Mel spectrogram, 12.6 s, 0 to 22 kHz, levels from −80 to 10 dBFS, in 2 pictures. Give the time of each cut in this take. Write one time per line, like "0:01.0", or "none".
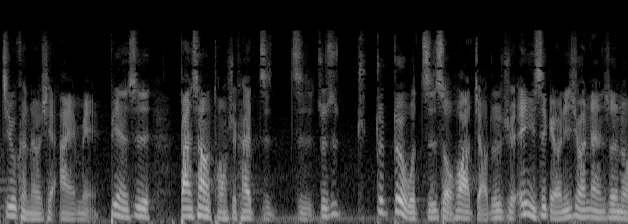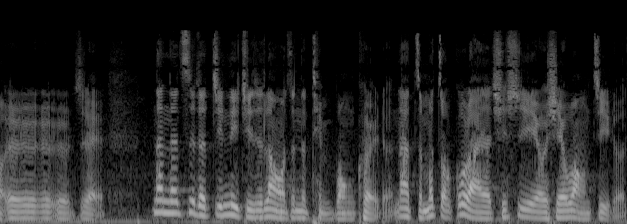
0:05.5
